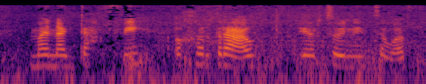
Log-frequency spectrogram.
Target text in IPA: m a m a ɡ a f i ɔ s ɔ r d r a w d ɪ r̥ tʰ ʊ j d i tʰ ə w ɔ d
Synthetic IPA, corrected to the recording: m a n a ɡ a f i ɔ χ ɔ r d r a w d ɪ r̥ tʰ ʊ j n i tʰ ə w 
